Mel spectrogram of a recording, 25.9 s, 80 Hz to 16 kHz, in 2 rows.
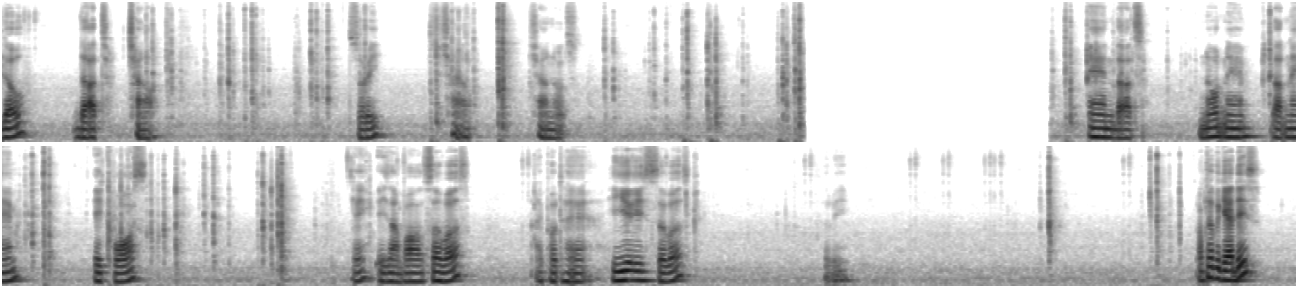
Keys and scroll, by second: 1.4-5.1 typing, 3.0 Down, 6.0 Right, 6.8 shift+p, 7.0 BackSpace, 7.7 shift+[, 7.9 Return, 8.8-12.5 typing, 13.1 Down, 13.3 Return, 13.9 =, 14.3 shift+', 14.9 Right, 15.4 shift+[, 15.6 Return, 23.2 ctrl+c, 24.4 ctrl+v, 24.6 ctrl+s.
